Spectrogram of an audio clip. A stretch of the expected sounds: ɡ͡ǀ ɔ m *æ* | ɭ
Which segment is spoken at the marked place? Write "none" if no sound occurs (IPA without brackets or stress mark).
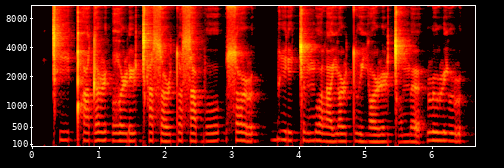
œ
